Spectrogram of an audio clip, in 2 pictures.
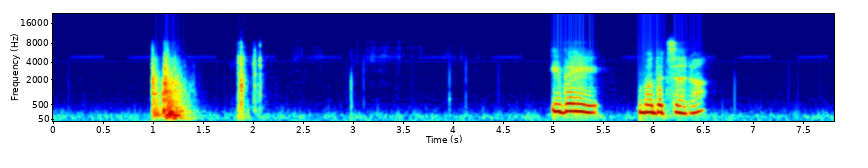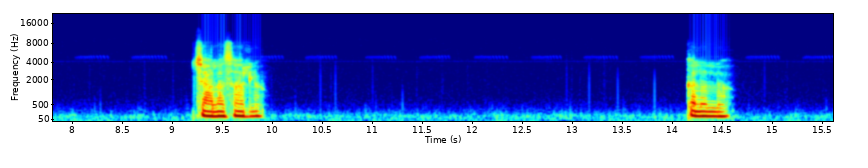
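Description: A young man speaks in short, calm phrases, close by.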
